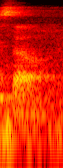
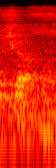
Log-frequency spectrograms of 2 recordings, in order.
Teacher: यानी अगर हम जीभ को नीचे लेकर आते हैं तो वो सब होता है, जीभ को हम पूरे ऊपर, मान के चलिए ये हमारी जीभ है, जीभ नीचे स, जीभ ऊपर श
